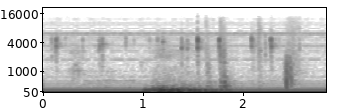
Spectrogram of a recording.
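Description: A metal locker door swings open with a clatter.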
